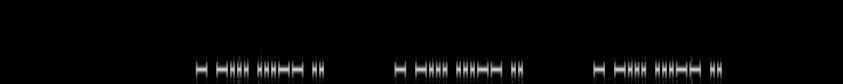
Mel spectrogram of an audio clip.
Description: Morse code, heard as a keyed tone, about 36 wpm, 700 Hz. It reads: TB3I TB3I TB3I
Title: DXCC-100 Call Signs - 4 Characters - Repeated 3x - 35wpm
